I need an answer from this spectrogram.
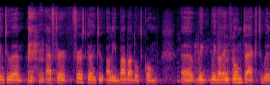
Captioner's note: audience chuckling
